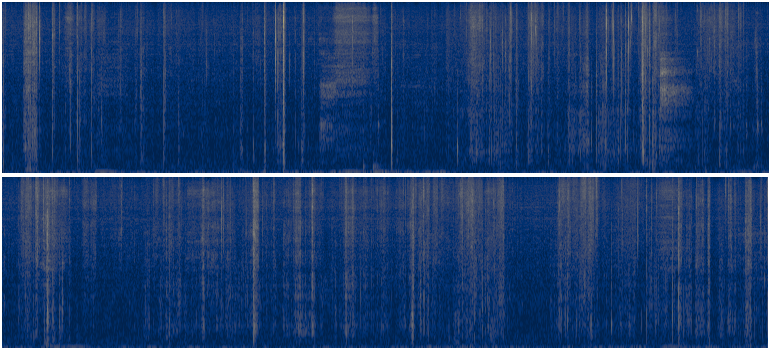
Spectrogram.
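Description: A cardboard parcel being opened by hand: irregular tearing, with crinkling and rustling of paper and sharp clicks in short bursts.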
